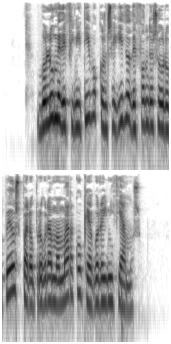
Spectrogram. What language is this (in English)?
Galician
